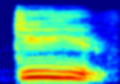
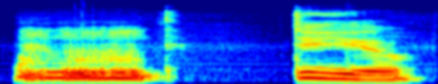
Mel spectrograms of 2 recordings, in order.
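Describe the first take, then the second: First: It is said in the reader's ordinary voice. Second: It is said in a put-on preacher voice.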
